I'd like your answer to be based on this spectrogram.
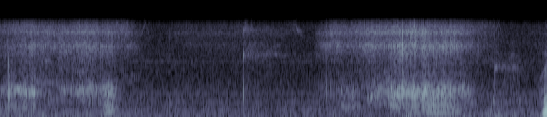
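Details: Young girl sleeping on her bean bag: two loud, rough snores on the in-breath with quiet exhalations between, snoring.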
